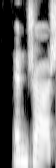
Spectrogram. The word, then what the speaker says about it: Andrade: And I would like to see Jessica, is it Andrade? – Andrade, that's it. Sorry, bad pronunciation.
